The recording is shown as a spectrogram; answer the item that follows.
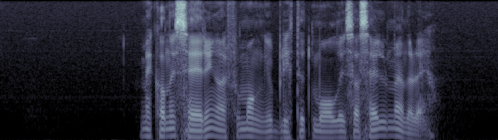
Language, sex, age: Norwegian, male, 32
